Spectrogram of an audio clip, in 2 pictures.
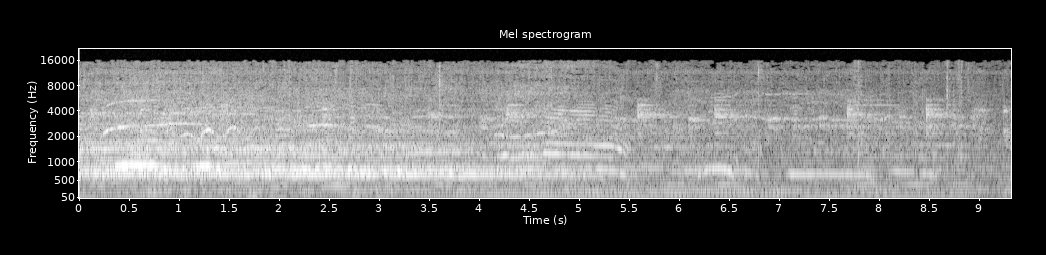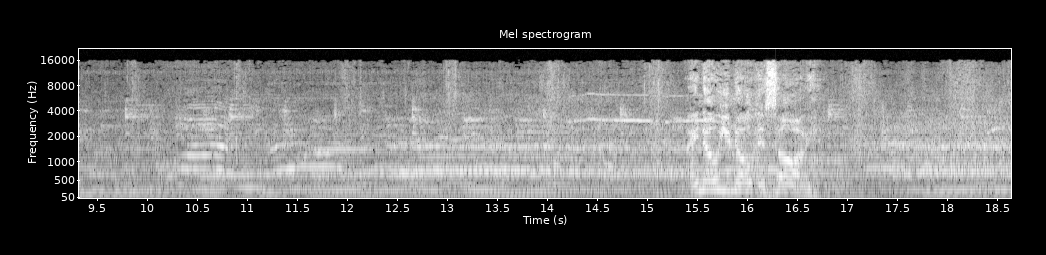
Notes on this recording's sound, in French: On refait le fest et on vous passe des extraits live de nos coups de coeurs.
